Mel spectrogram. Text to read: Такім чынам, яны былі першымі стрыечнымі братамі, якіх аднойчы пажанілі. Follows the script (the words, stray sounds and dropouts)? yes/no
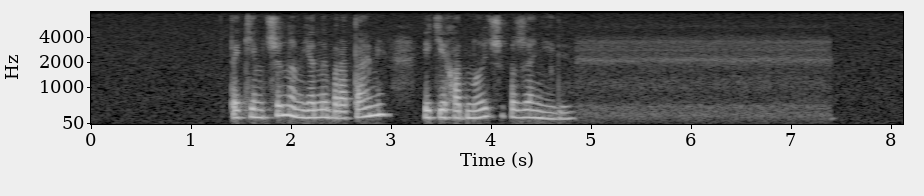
no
